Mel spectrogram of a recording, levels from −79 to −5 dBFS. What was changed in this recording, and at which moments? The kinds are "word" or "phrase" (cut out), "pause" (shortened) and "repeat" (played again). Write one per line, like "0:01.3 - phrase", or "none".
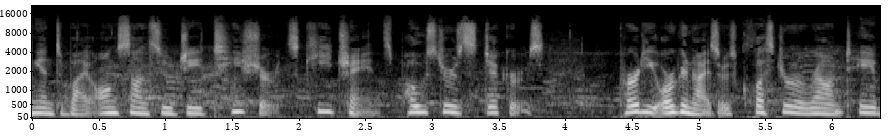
0:03.2 - word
